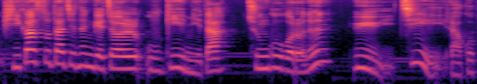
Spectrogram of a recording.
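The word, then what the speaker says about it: 雨季: 중국어로는 위지라고 발음해요.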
